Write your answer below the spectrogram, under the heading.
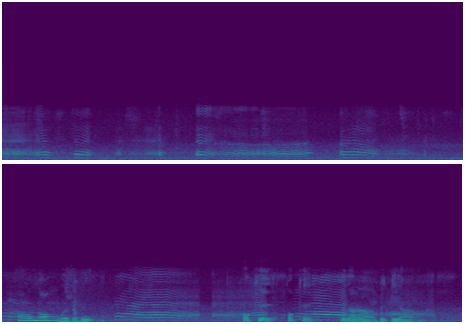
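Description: Repeated wailing cry bursts with rising and falling pitch, some whimpering between, in a small room; ordinary infant crying.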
